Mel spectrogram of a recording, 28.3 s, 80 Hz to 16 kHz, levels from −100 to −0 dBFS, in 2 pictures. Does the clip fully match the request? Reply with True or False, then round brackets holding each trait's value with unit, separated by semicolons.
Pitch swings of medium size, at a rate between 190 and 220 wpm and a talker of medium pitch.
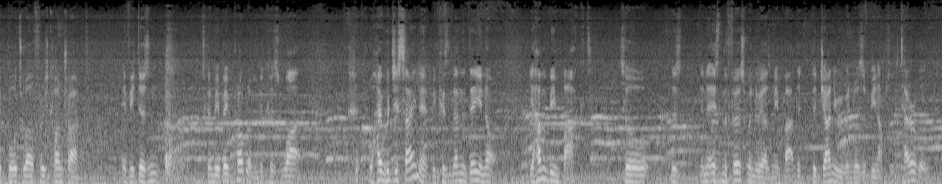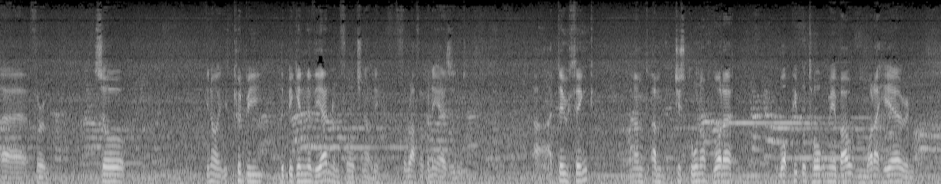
False (4.7 semitones; 200 wpm; 125 Hz)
